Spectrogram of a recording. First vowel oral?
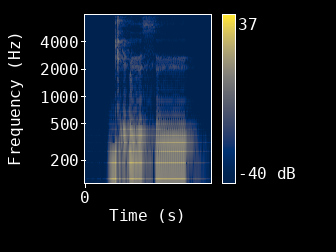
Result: yes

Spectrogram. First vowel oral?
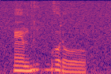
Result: no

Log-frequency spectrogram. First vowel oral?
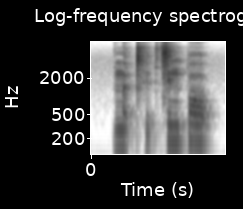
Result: yes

